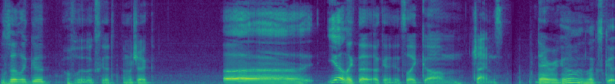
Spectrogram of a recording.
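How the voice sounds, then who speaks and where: At a moderate pace, a quiet voice moves through very wide pitch swings. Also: man, medium pitch for a man. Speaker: gaming youtuber. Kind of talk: gameplay commentary. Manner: casual, hesitant with fillers.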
